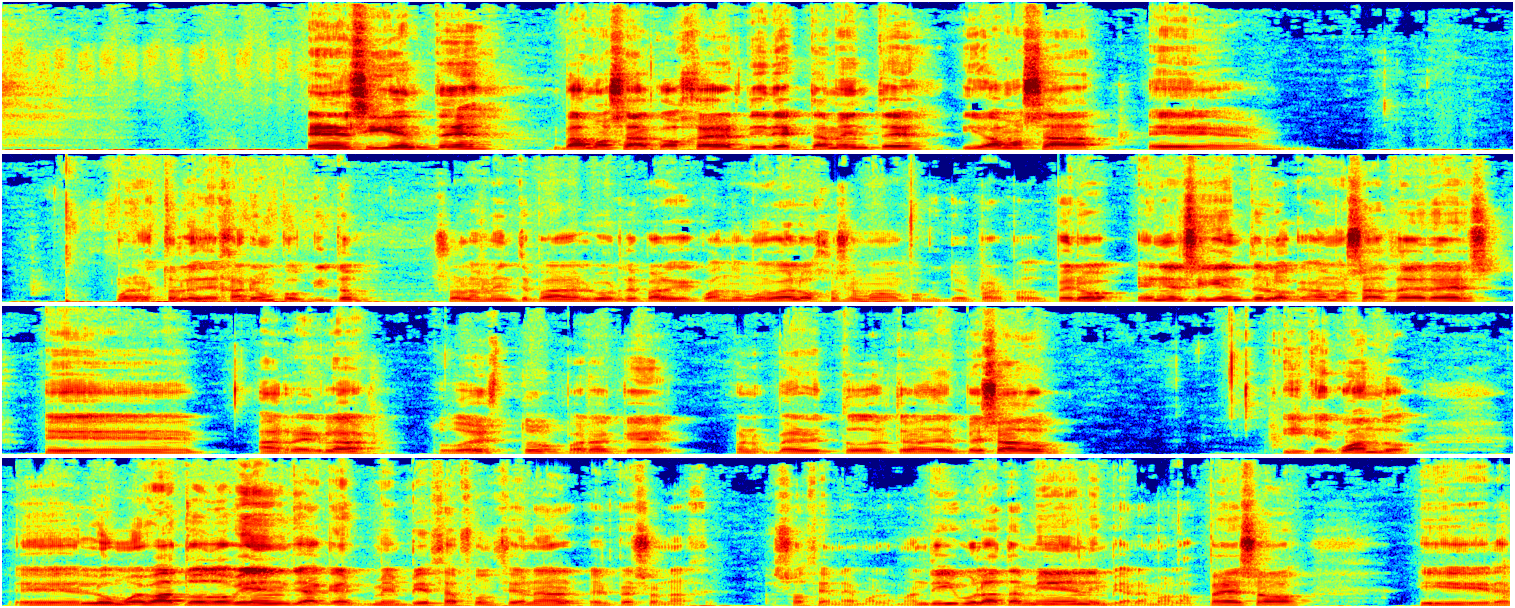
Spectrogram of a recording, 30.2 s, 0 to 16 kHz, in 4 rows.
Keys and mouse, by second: 2.4-3.6 ctrl+middle drag, 3.6-5.4 drag, 4.7 z, 5.4-8.2 ctrl+middle drag, 8.2-12.4 drag, 10.1 ctrl+z, 12.4-15.9 ctrl+middle drag, 13.6 Tab, 16.5 right click, 17.0 Tab, 17.6 right click, 18.4 g, 21.4 right click, 21.6-26.0 ctrl+middle drag, 26.0 right click, 29.0-30.2 middle drag.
